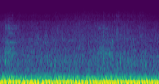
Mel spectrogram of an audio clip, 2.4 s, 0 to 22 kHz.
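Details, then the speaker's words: 2004 Ford Explorer revived after sitting, driven off-road with bad bushings: deep steady booming exhaust drone, loud with no muffling; owner heard dragging and thinks the exhaust system fell off, after which it turned loud. "I think what fell off was my exhaust system cuz I heard a dragging and then automatically it's loud"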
